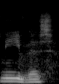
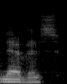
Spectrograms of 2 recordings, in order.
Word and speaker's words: Nevis: I looked it up, and it is pronounced Nevis, not Nevis.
